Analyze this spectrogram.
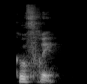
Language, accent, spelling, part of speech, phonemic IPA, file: French, France, coffrer, verb, /kɔ.fʁe/, LL-Q150 (fra)-coffrer.wav
- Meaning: 1. to lock up; to put away or inside 2. to make formwork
